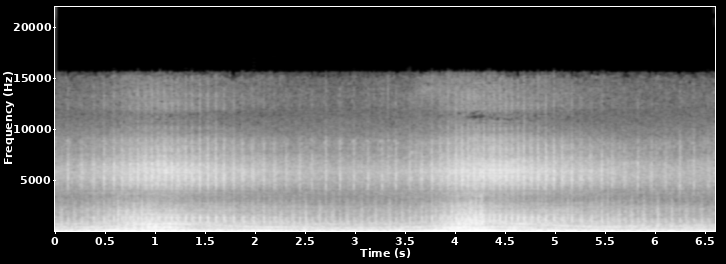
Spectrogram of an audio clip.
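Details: 1992 Nissan 300ZX Z32 slicktop at idle, heard under the hood, with oil pressure 25–30 psi and coolant fine: a dull repeating knock about three per second over a good idle. Owner suspects rod knock, not confirmed.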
